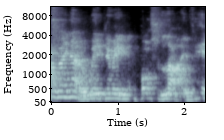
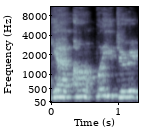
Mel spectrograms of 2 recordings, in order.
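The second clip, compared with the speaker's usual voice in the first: high-pitched, barking put-on impression. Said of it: "can you do a Gordon Ramsay impression?".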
